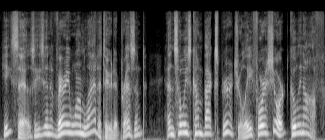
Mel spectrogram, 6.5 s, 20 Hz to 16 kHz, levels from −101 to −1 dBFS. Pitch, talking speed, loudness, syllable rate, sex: 175 Hz, 195 wpm, -18 LUFS, 5.0 syllables/s, male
